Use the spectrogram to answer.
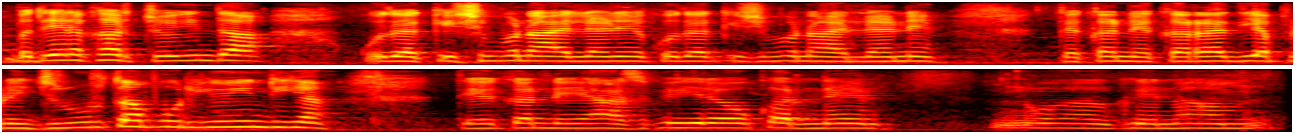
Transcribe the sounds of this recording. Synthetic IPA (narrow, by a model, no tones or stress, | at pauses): bəd̪eːɾaːkʰəɾt͡ʃoːĩːnd̪aːko̰d̪aːkɪt͡ʃʰbənaːelɛːneːkod̪aːkɪt͡ʃʰbənaːelɛːneːt̪eːkənːeːkəɾãːd̪iːaəpniːzəɾuːɾt̪ãːp̬uːɾiːoːĩːnd̪ɪjãːt̪eːkənːeːəspʰeːɾoːkəɾneː | kɪnãː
